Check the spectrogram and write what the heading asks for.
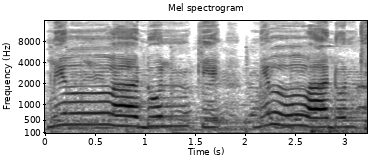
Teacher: nun mati bertemu dengan lee contohnya Mil ladunka Mil ladunka yang tidak ada berdengung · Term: idgham bilagunnah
